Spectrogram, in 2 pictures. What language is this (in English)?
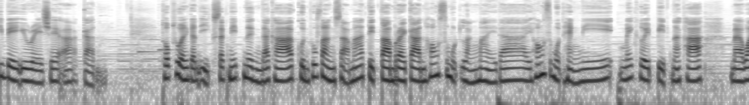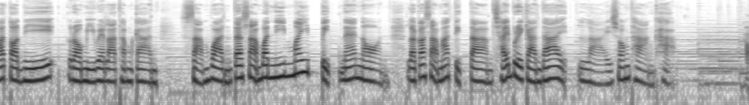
Thai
